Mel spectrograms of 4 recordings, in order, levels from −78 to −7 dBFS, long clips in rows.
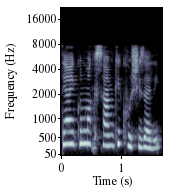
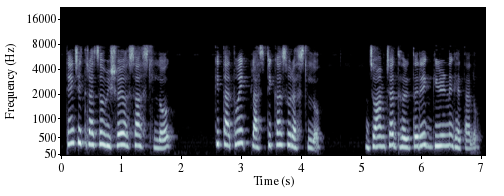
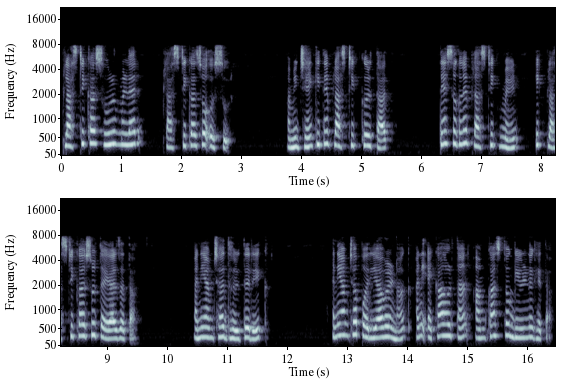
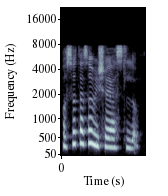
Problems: none marked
